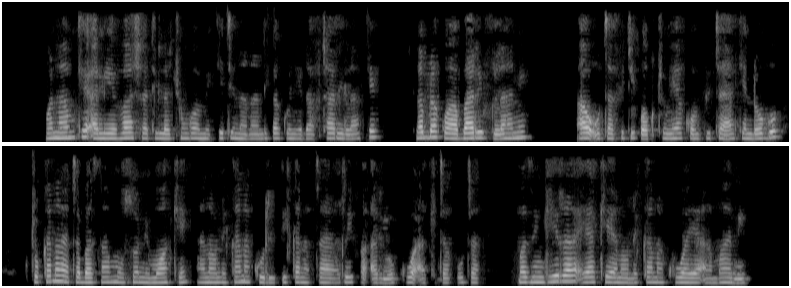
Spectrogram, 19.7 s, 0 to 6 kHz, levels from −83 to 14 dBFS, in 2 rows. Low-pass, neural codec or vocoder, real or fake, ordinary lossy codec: 5.4 kHz; vocoder, 22.05 kHz, 80 mel bands, Vocos; fake; AAC, 24 kbps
